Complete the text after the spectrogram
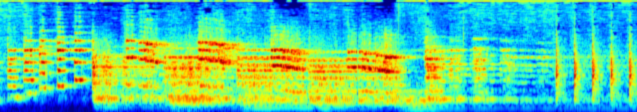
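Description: Loud knocking on a door: a burst of hard raps, then a swell of dramatic music, then another rapid series of about five sharp knocks at the end.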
